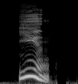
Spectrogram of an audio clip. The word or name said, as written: ying4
